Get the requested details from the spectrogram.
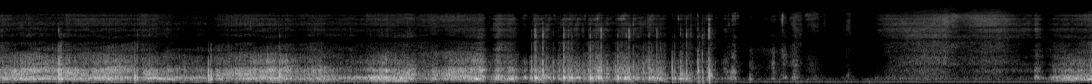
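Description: Long nails scratch and fingertips rub the beige, linen-textured cloth cover of a medium, solid hardcover book lying closed on a table. A dense, continuous papery scraping fills the first seven seconds, then breaks into quicker, separate scratches. It ends in a softer, quieter rub before a final louder scratch.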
